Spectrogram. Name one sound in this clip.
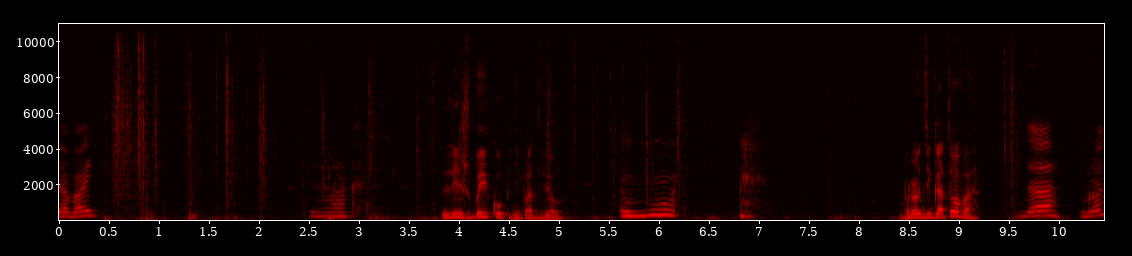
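Wicker baskets rustle and creak as they are handled.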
